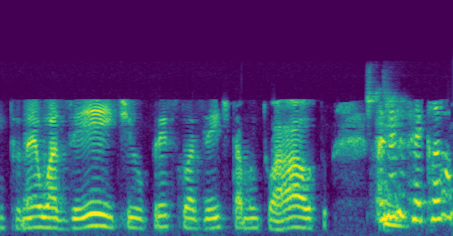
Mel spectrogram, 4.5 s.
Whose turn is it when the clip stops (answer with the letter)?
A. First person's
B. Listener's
A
